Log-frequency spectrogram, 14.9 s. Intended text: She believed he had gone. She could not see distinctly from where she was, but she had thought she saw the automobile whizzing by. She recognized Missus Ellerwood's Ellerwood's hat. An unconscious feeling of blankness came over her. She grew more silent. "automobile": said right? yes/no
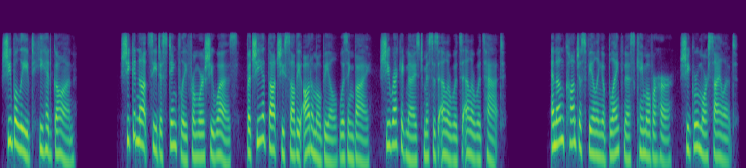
yes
